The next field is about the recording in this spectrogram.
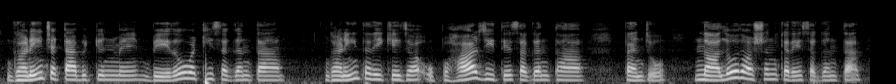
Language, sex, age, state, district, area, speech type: Sindhi, female, 30-45, Rajasthan, Ajmer, urban, spontaneous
